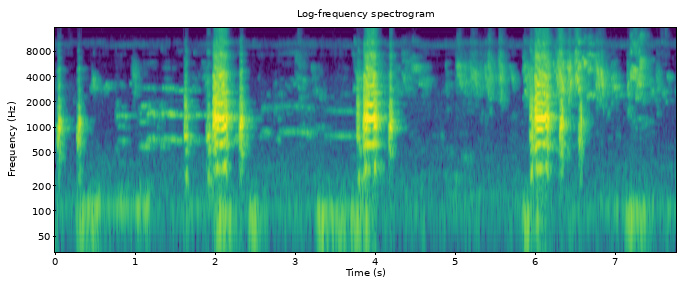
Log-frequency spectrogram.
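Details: ['Hen cackling after laying an egg, loud rasping squawks roughly every two seconds, each trailed by a few clipped clucks, with quiet chirps and soft clucking in the gaps.']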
